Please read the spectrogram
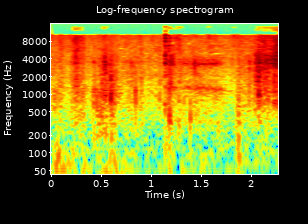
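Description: Faint, irregular footsteps of someone walking with the camera, with some low rumble.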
